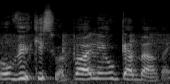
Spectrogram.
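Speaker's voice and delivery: tearful, weeping voice. A mother worries about the absent father while her child comforts her, crying. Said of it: "pleure donc pas, mère".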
